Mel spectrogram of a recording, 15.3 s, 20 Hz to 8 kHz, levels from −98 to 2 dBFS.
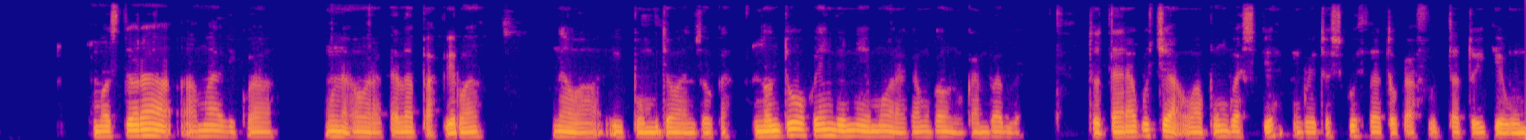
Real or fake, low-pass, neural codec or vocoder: real; 7.2 kHz; none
